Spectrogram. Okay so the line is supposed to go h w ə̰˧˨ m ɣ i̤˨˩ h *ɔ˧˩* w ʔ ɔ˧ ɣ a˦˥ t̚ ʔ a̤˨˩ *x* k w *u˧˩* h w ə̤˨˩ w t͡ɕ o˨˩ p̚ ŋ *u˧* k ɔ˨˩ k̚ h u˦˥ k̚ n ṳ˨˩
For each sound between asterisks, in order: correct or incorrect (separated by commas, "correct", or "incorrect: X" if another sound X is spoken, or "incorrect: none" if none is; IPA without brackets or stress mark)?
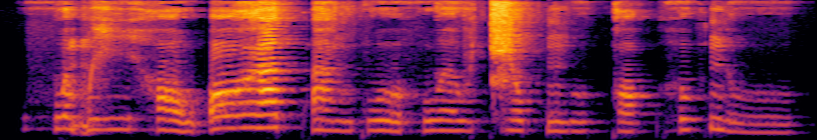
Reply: correct, incorrect: ŋ, correct, incorrect: ṳ˨˩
